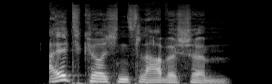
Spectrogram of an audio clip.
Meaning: strong dative masculine/neuter singular of altkirchenslawisch
- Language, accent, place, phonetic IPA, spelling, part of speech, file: German, Germany, Berlin, [ˈaltkɪʁçn̩ˌslaːvɪʃm̩], altkirchenslawischem, adjective, De-altkirchenslawischem.ogg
